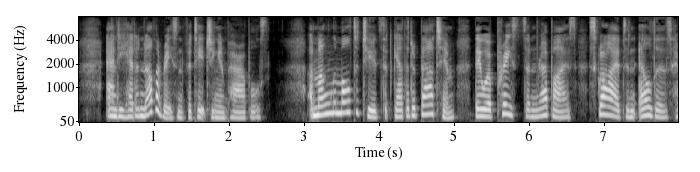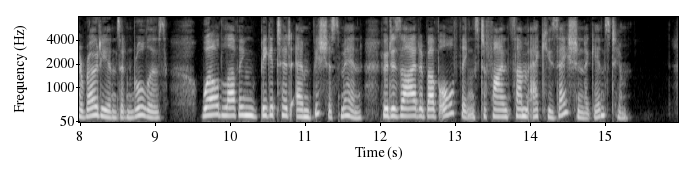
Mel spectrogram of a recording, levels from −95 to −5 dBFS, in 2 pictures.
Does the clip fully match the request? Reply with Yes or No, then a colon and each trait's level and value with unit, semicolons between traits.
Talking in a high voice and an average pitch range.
Yes: high, 200 Hz; average, 4.0 semitones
